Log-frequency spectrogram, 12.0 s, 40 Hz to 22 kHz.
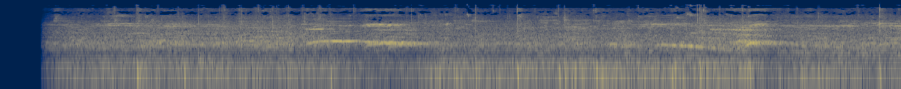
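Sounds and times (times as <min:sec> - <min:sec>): volleyballs being hit and bouncing: 0:01.8 - 0:12.0.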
